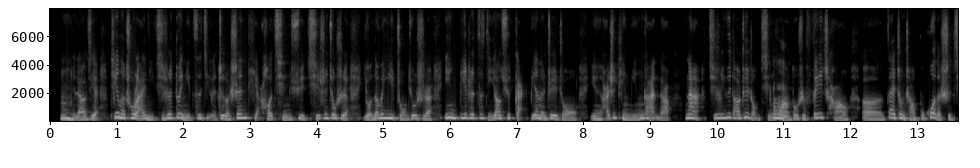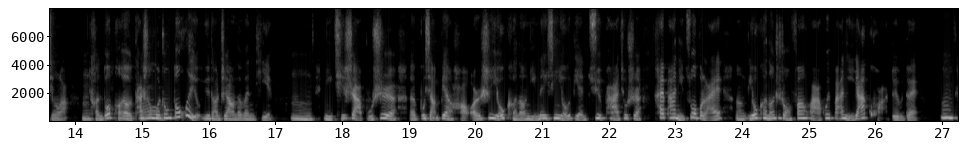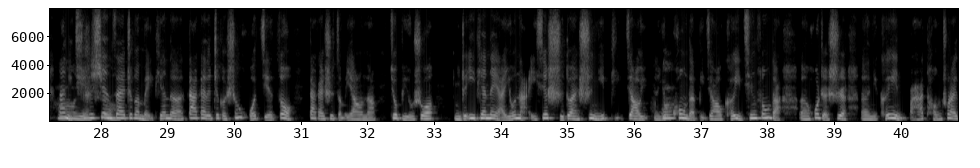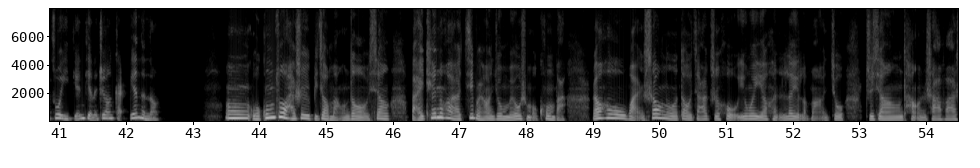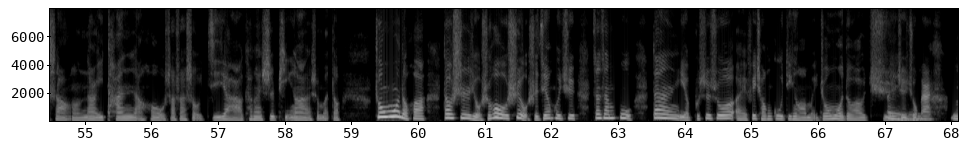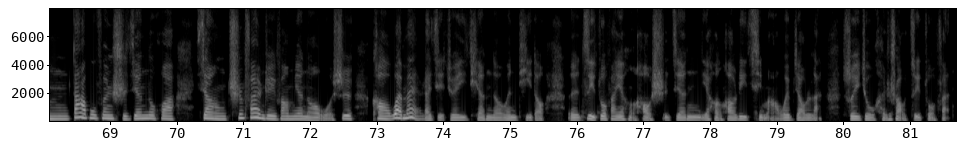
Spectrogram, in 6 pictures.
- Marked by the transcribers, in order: other background noise
- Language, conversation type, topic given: Chinese, advice, 如果我想减肥但不想节食或过度运动，该怎么做才更健康？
